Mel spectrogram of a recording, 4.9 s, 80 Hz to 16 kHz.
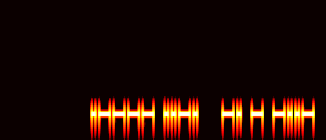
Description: Morse code, heard as a keyed tone, about 22 wpm, 700 Hz. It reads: 1F NTX
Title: Field Day Exchanges Encore - 22wpm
